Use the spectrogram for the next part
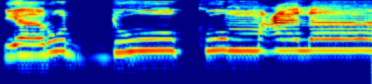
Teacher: Yaruddu, du di sini dua harakat ya, iaitu mad asli dua harakat, dukum ala. Mim mati berjumpa dengan ain. Yang ini jangan didengungkan, kena baca jelas. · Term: izhar halqi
